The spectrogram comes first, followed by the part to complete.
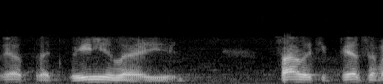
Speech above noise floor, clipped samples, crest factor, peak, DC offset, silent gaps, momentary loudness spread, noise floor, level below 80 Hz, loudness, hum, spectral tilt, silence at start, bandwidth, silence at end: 28 dB; under 0.1%; 20 dB; 0 dBFS; under 0.1%; none; 10 LU; -48 dBFS; -56 dBFS; -21 LUFS; none; -8 dB/octave; 0 s; 4.3 kHz; 0 s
